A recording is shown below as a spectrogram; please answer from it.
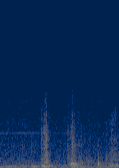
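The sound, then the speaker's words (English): The front door of a small white bungalow opening after the bell has rung: a few faint, short clunks and scrapes spaced apart, soft against a quiet background. “I rang the bell for a long time before the door opened.”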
